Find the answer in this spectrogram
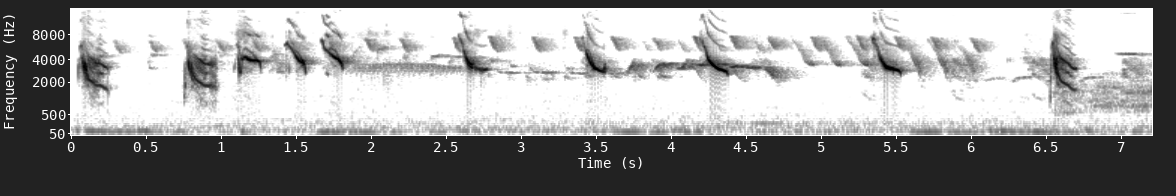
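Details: Long-tailed shrike lure song for the morning, played to make shrikes sing: a string of sharp, high, downward-sweeping whistled notes, several pairs and singles spaced irregularly over seven seconds, with a faint low rumble beneath.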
